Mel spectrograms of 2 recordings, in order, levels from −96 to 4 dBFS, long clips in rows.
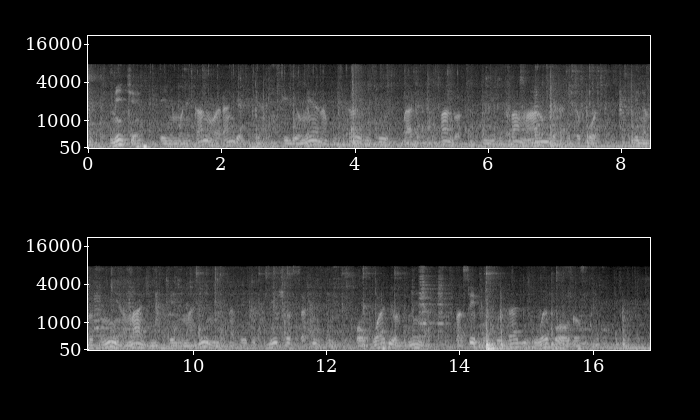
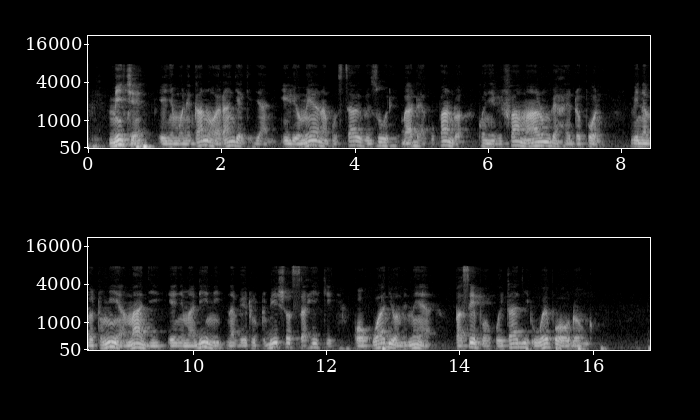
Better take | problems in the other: second | background sound (Sliding door); as loud as the speech

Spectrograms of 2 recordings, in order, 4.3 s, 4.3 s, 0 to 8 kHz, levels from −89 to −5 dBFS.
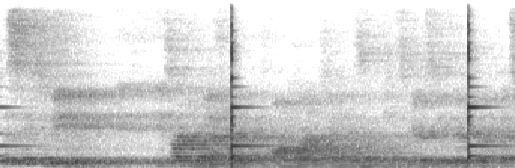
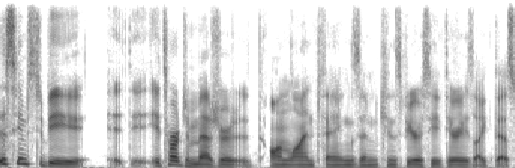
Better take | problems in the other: second | background sound (Dishes, pots, and pans); as loud as the speech // room echo; dies away in 2.2 s

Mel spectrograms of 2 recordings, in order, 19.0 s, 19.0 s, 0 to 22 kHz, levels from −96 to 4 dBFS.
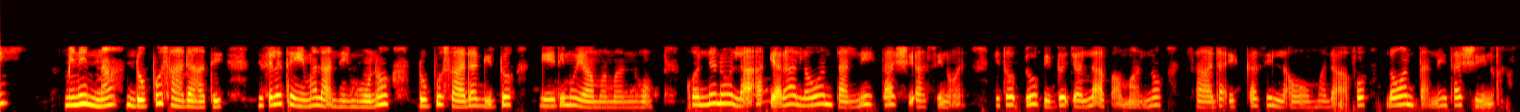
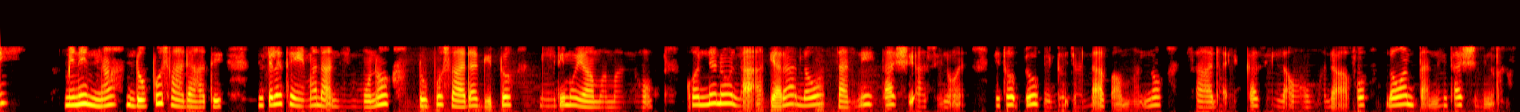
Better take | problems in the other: first | noise reduction (neural separator model SepFormer WHAM!)

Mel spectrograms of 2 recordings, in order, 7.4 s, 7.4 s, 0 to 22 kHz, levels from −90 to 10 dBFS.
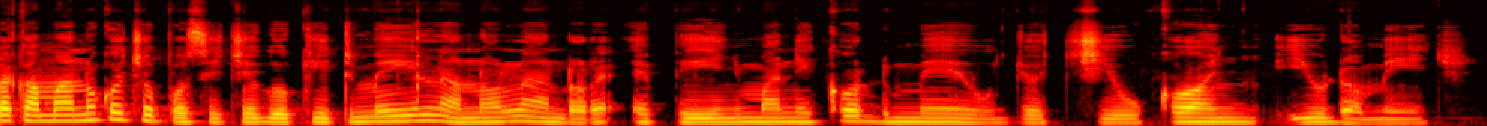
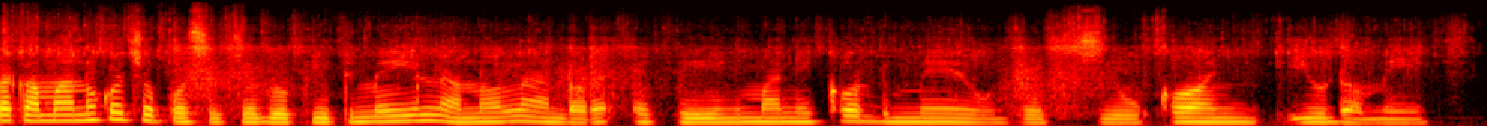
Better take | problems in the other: first | noise reduction (neural mask model RNNoise)

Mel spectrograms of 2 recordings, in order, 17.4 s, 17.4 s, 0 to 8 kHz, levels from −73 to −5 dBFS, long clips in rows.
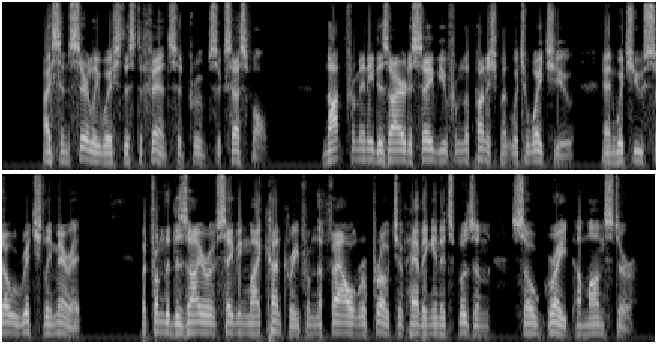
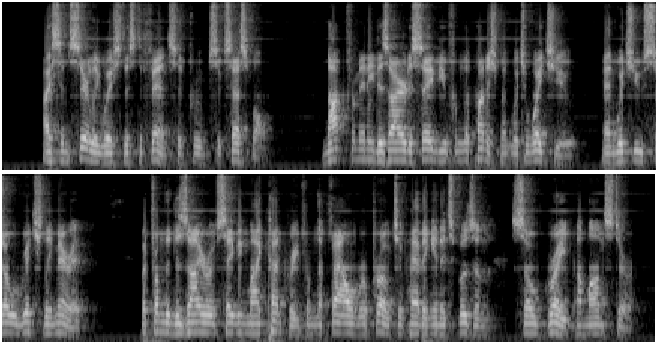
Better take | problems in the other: first | noise reduction (neural separator model SepFormer DNS4)

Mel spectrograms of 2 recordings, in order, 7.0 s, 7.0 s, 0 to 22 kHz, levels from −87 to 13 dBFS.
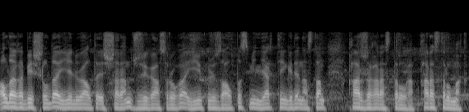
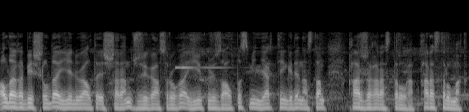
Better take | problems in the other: first | background sound (Piano); 20 dB below the speech

